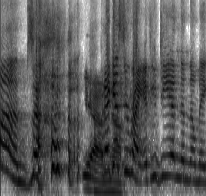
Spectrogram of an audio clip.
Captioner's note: laughs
